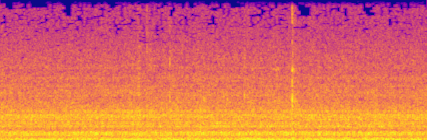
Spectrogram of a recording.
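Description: A steady low hum with an even hiss over it, and one faint click about three seconds in.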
